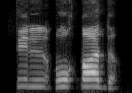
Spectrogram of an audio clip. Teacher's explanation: আলিফ বাদ দিয়ে লামকে মিলিয়ে পড়তে হবে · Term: হরফে কমারি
